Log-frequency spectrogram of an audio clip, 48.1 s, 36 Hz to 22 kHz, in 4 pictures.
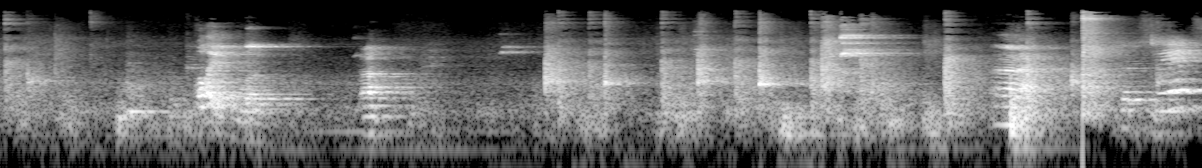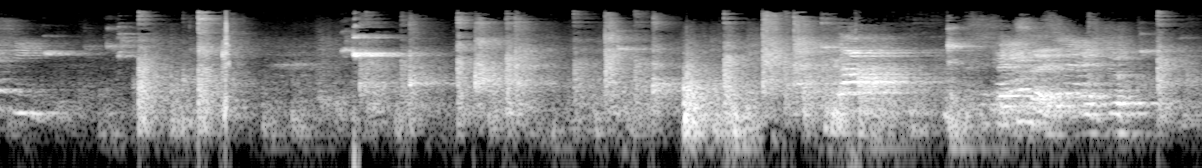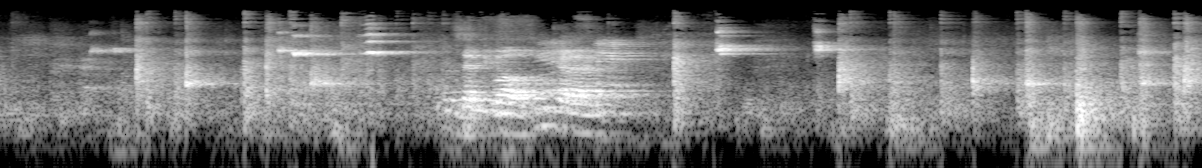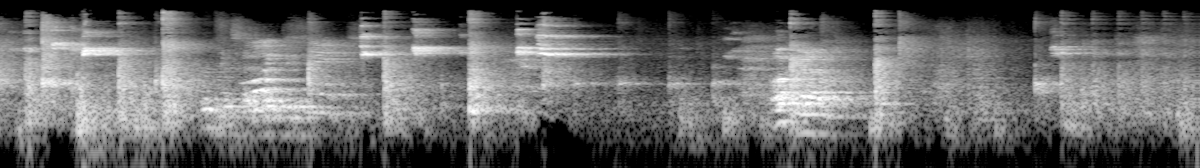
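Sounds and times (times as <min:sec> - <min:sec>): ping-pong ball hitting paddles: 0:00.0 - 0:00.6, 0:05.4 - 0:11.2, 0:13.4 - 0:14.5, 0:15.5 - 0:21.3, 0:23.4 - 0:24.0, 0:25.3 - 0:28.7, 0:30.8 - 0:31.2, 0:32.3 - 0:38.1, 0:39.0 - 0:43.4, 0:44.0 - 0:45.3, 0:46.4 - 0:48.0
high squeak: 0:08.4 - 0:09.0, 0:26.8 - 0:28.2, 0:31.2 - 0:32.4, 0:36.2 - 0:37.4, 0:39.6 - 0:42.3.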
